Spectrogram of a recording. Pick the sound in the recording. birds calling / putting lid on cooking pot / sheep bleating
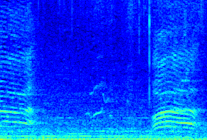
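birds calling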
